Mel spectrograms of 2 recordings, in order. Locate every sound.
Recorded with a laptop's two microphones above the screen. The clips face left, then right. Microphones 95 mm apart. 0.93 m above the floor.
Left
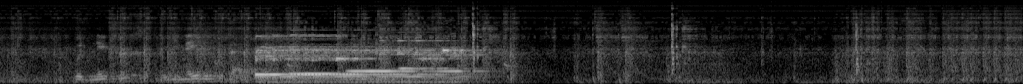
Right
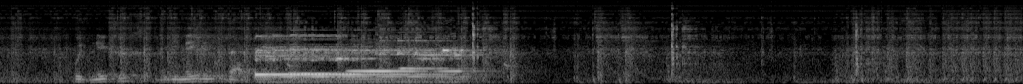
0.7 s a man speaking: 70° right (ahead or behind), 5.5 m; by 2.5 s 60° right (ahead or behind), 6 m
2.5 s a piano: 30° right (ahead or behind), 5 m
4.7 s tapping: 60° right (ahead or behind), 3 m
